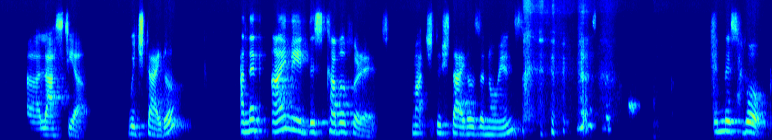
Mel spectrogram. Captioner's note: laughs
